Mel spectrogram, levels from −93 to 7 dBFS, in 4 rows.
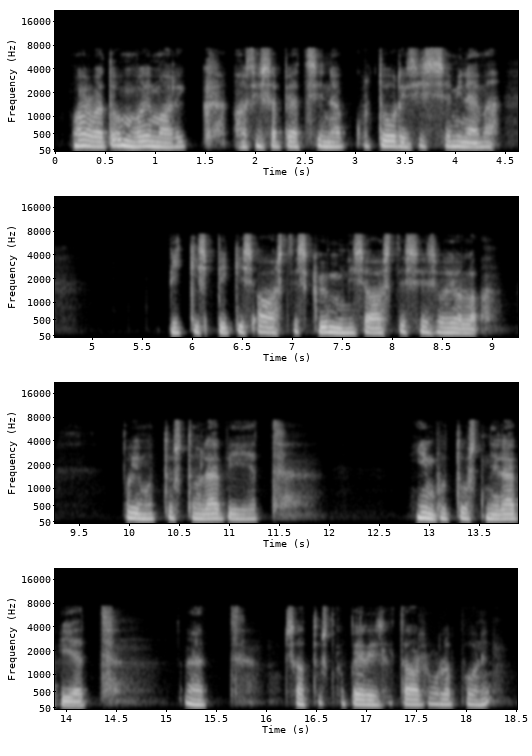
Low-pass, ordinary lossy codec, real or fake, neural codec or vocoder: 7.2 kHz; none; real; none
